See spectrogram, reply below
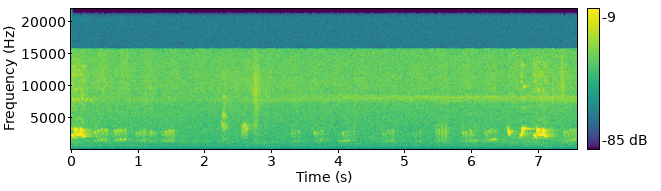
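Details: Red-whiskered bulbul decoy singing a fighting song to lure wild bulbuls into a trap, 25 September 2018; bright warbled phrases around mid-high pitch, faint early then louder bursts near the end, over a steady outdoor hiss.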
